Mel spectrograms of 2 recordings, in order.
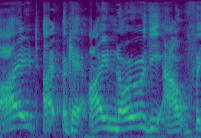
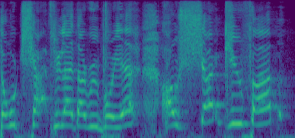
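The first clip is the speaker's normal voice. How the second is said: high, put-on London roadman street voice; 7 semitones higher than usual. Retelling what they said when the listener arrived, in a roadman voice. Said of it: "So I did the Roadman voice".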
